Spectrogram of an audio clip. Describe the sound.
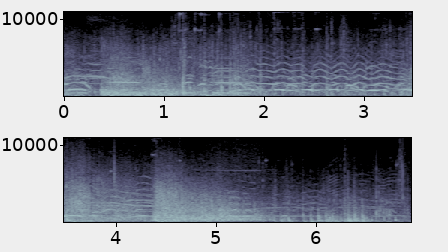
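Horses whinny repeatedly in wavering, high cries while hooves clop underneath, amid a loud, chaotic din with sharp cracks of gunfire and shouting voices throughout, as Indians set fire to the house at the Yardner Ranch and steal the horses.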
